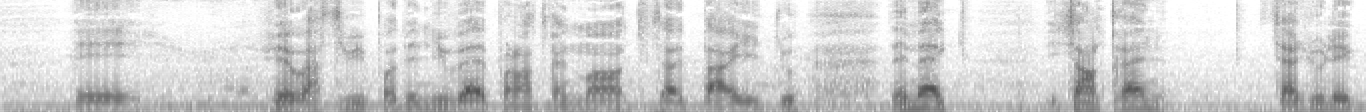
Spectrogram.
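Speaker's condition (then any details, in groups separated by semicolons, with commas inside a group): Throat cancer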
